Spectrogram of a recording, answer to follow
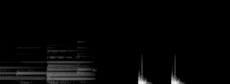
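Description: Soft keyboard notes fade out, then a heartbeat sound effect comes in about a second and a half in: two low thuds close together, a lub-dub double beat.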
